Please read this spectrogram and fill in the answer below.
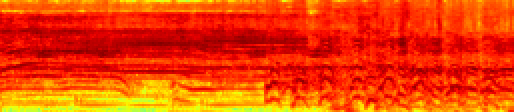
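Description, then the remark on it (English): A loud, strained male yell by Tom Cruise, sampled in a video game, plays twice in quick succession like a repeated sample, then gives way to a dense, noisy burst of music. “That is actually Tom Cruise yelling, and then they just sampled it twice.”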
